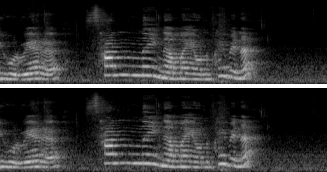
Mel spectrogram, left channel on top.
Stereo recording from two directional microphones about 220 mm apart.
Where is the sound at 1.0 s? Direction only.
15° left (ahead or behind).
